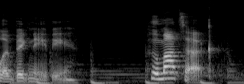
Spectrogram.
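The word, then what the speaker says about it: Humåtak: Humatak. Humatak. This can also be pronounced as Umatic.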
